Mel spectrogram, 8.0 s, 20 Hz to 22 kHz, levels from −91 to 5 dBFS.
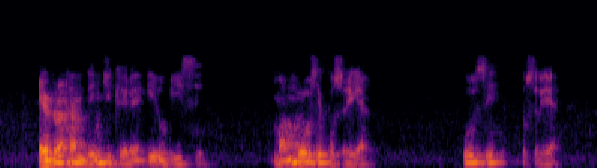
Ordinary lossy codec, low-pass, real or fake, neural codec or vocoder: none; 5.4 kHz; fake; codec, 44.1 kHz, 2.6 kbps, SNAC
